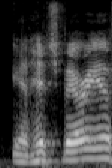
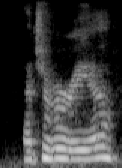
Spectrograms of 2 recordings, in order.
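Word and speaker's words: Echeverría: You got Hitchveria, Fried, and Inciarte. And now, I think I pronounced 2 of those names incorrectly. Echeverria, former Met.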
